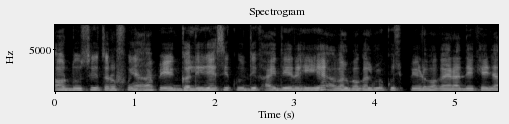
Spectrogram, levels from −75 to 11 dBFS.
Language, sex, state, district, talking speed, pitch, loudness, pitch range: Hindi, male, Rajasthan, Churu, 225 wpm, 185 Hz, -29 LUFS, 180-190 Hz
